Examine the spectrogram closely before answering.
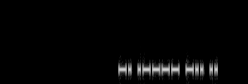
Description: Morse code, heard as a keyed tone, about 45 wpm, 700 Hz. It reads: N1DI
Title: USA Call Signs - 4 Characters - 3x Character Spacing - 50wpm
